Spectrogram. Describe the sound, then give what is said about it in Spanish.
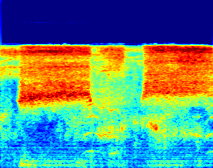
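A voice imitates a wolf snoring with two loud, raspy, breathy snores, one after another with a short pause between, with no talking. “Y el lobo, al echarse a dormir, ¿qué es lo que empezó a hacer? Empezó a roncar. ¿Cómo roncaba?”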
